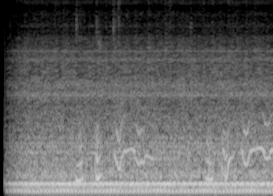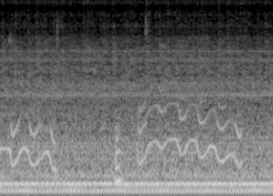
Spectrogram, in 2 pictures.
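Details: A Bengal cat, possibly a kitten at play, gives a run of wavering, warbled chirps and meows over a steady mechanical hum.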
